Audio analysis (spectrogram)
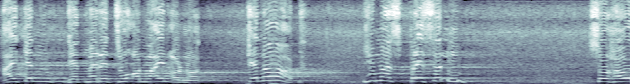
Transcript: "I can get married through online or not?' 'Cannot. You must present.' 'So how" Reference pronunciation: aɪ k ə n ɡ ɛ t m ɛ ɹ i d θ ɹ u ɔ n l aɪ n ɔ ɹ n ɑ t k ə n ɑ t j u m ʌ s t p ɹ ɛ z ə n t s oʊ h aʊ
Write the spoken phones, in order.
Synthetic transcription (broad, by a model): aɪ k ə n ɡ ɛ t m ɛ ɹ i d t ɹ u ɔ n l aɪ n ɔ ɹ n ɑ t k ə n ɑ t j u m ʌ s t p ɹ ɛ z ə n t s oʊ h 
